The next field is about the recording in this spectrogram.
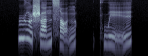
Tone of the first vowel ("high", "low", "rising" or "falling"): falling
